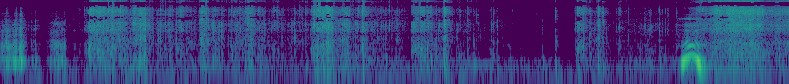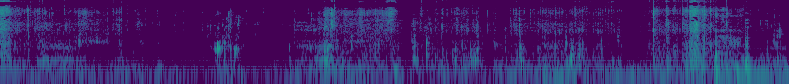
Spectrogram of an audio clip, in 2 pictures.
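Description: Close-miked crunching and chewing of hard starch chunks: irregular crisp crunches with a crinkly edge. About eight and a half seconds in comes one short, loud vocal sound.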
